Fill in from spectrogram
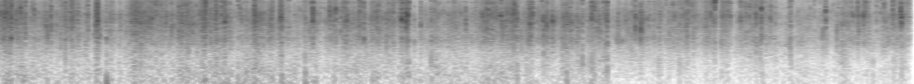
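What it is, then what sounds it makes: Dry leaves crushed by hand. A handful of dry yellow-brown autumn leaves with stems is squeezed and crushed in both fists with the fingers. The result is a dense, steady crackling and crunching that is bright and almost free of low end. It continues for about nine seconds with only slight dips.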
